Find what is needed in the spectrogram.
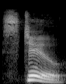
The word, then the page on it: stew: American English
